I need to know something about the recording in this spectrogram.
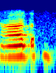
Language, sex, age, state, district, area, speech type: Maithili, female, 30-45, Bihar, Supaul, urban, conversation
